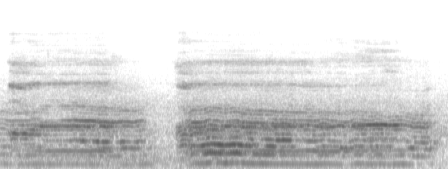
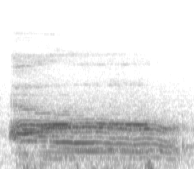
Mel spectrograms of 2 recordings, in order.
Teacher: the sound is coming from the back of your mouth and your throat, back here.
